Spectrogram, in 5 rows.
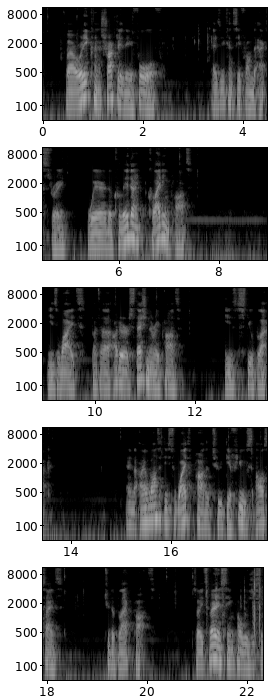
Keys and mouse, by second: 0.1 ctrl+shift+click, 1.5 middle click, 3.1 alt+z, 3.8-5.0 drag, 5.7 d, 6.0-7.3 drag, 7.3 d, 7.4 d, 9.7 d, 10.0 d, 10.4 click, 11.3 d, 12.7 d, 15.1 click, 15.7 click, 16.9 d, 17.2 click, 17.7 d, 17.7 d, 17.8-18.6 d, 17.8 click, 20.5 click, 21.4 ctrl+a.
